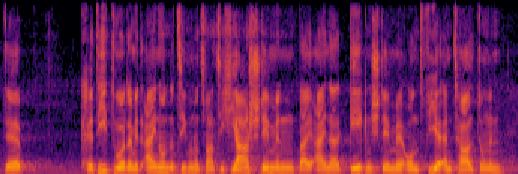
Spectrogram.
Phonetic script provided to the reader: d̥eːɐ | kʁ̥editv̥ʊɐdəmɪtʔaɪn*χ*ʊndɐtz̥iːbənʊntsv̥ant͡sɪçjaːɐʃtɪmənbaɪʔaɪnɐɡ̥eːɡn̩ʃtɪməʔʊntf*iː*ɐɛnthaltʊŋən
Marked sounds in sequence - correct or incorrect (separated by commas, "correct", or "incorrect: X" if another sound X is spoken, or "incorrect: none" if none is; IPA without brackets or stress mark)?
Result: incorrect: h, correct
